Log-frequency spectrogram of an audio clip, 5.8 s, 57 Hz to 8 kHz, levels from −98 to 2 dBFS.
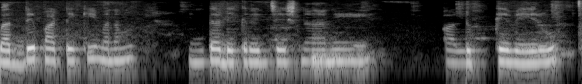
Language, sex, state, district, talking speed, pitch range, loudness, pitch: Telugu, male, Telangana, Karimnagar, 115 wpm, 210-230 Hz, -26 LUFS, 220 Hz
